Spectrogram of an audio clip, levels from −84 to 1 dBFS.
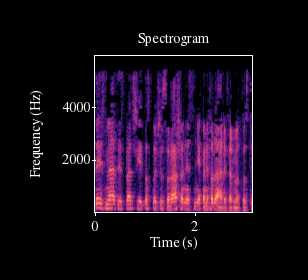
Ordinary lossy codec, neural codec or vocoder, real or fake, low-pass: MP3, 24 kbps; none; real; 5.4 kHz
